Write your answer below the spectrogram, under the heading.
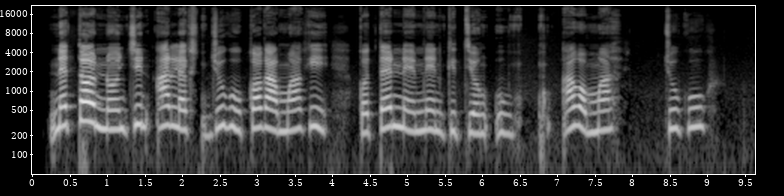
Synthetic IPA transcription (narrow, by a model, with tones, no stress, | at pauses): nɛ˦tɔ˦nɔ˨ɲt͡ʃi˦na˦lɛ˨ksd͡ʒu˦ku˨kɔ˦ka˨mwa˦ki˦ | kɔ˨tɛ˦nɛ˨mnɛ˦˨nki˨tjo˨ŋu˨ | a˦kɔ˨mwa˦ | t͡ʃu˦ku˦k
